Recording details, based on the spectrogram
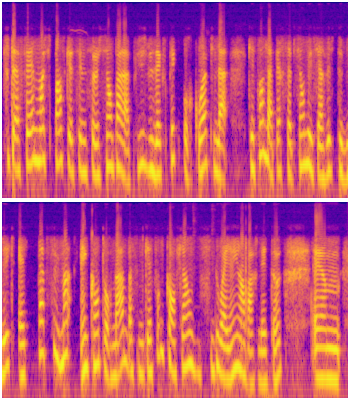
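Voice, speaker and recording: A woman's voice: mid-range voice, fast, a bit bright, dry recording, rough recording. A woman with a Québécois accent answers on a radio show, speaking earnestly and stopping to restart her sentences. Her voice sits close and dry, with no room sound around it. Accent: Québécois French. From Quebec. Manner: earnest and explanatory, many hesitations and restarts. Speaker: guest, head of an independence organization. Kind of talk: live radio interview.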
